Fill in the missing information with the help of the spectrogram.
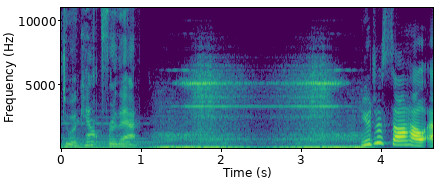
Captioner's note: sound Effects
